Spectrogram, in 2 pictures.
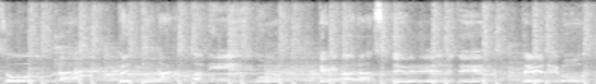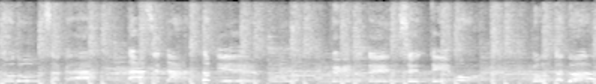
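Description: Rock band playing an instrumental passage with a steady beat, its lead melody sliding up and down in pitch.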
